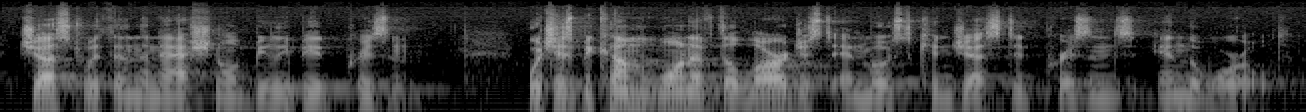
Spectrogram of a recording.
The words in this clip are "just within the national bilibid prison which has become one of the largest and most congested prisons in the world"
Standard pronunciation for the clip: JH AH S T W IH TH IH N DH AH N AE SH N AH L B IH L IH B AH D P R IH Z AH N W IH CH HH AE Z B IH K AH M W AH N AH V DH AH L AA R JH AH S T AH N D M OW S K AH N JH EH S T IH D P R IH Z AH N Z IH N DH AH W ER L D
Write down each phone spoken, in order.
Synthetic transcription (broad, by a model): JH AH S T W IH TH IH N DH AH N AE SH N L B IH L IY B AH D P R IH Z AH N W IH CH HH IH Z B IH K AH M W AH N AH V DH AH L AA R JH AH S T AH N M OW S K AH N JH EH S T IH D P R IH Z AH N Z IH N DH AH W ER L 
